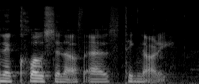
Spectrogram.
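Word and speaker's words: Tighnari: it close enough as tignari people say tainari because it's one h away from the first part being like thigh or tie but yeah i think naughty is proper pronunciation okay all right primo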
